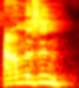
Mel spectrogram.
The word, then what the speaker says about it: Amazon: And you end up having literally a 2 to 3 minute argument over how to pronounce Amazon. It's Amazon. You don't talk about the Amazon jungle, the Amazon River. It's Amazon.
